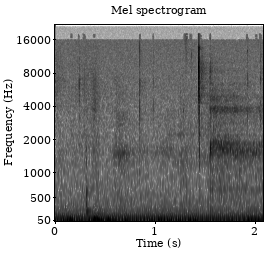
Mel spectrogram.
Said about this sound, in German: Oh, du klickst nebenbei, ich höre das. Ja, ich scroll runter.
